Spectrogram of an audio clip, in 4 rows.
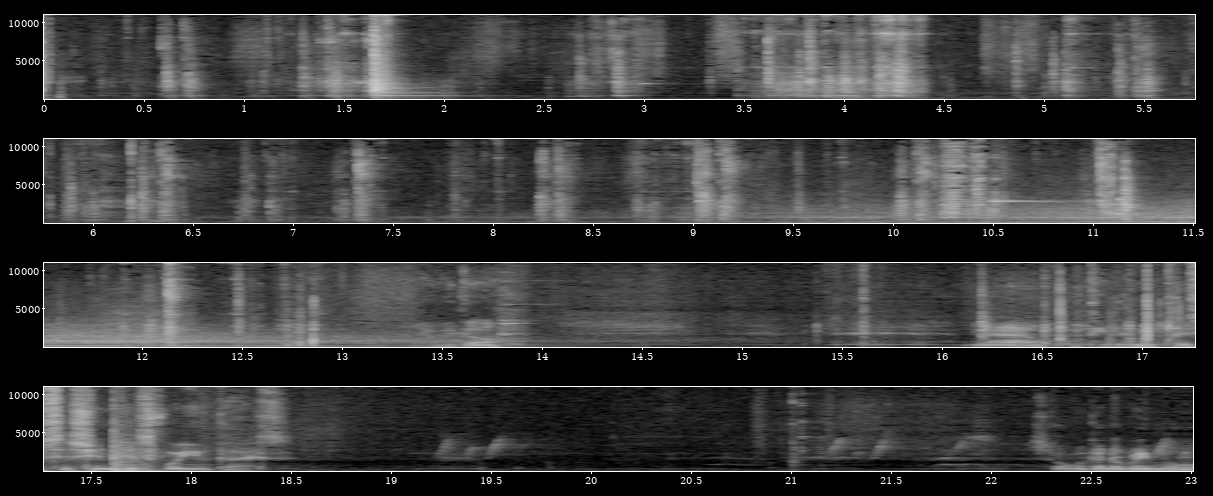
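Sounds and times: hand tools clicking and clanking: 0.0s - 13.0s
metal rattling and scraping: 0.0s - 14.2s.

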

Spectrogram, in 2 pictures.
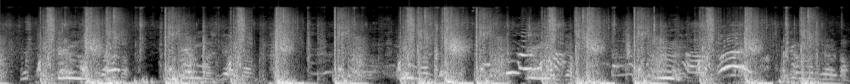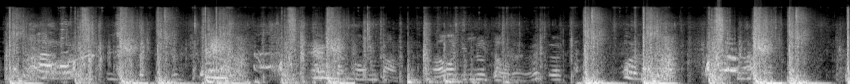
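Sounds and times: heavy punching thuds: 0.0s - 13.1s, 14.2s - 17.0s
people shouting and grunting: 0.0s - 17.0s.

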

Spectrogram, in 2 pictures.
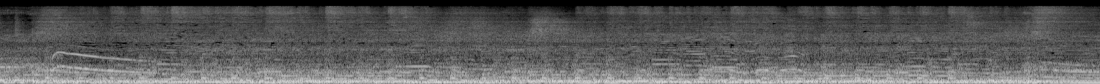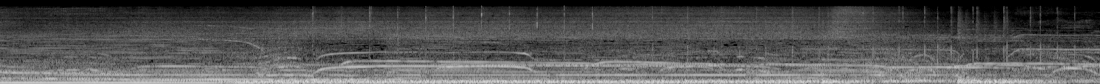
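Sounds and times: bass guitar: 0.0s - 22.0s
distorted electric guitar: 0.0s - 22.0s
drum kit: 0.0s - 22.0s.

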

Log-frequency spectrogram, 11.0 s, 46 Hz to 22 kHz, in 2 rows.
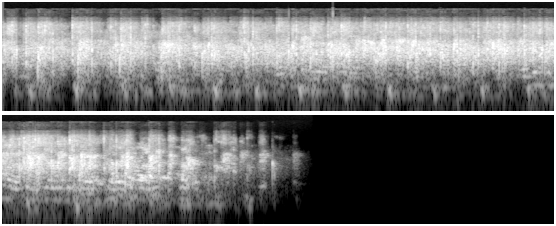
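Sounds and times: audience applause: 0.0s - 8.4s.

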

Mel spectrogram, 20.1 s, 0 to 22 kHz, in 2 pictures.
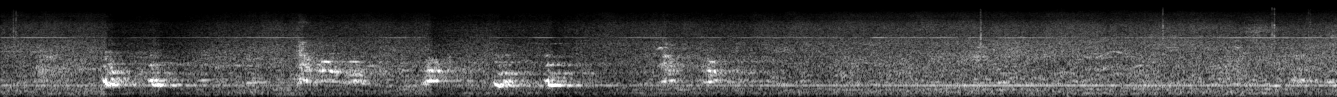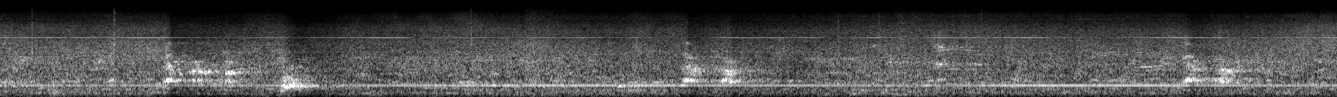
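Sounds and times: constant hum: 0.0s - 20.0s
dogs barking: 0.8s - 5.6s, 10.9s - 12.5s, 15.1s - 15.8s, 17.0s - 17.5s, 18.8s - 19.6s.

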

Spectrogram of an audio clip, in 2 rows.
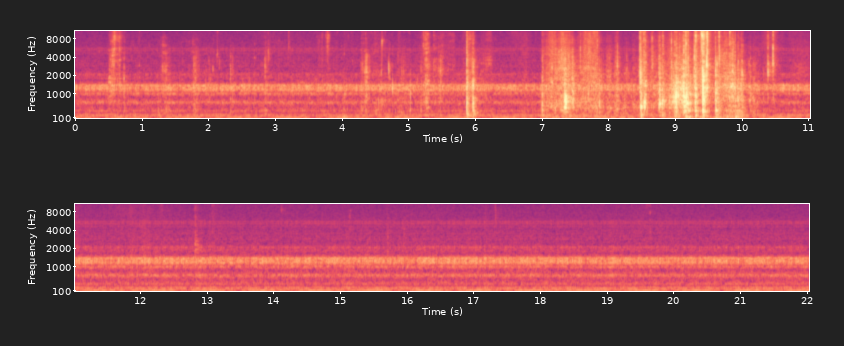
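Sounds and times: paper popcorn bag crinkling: 0.6s - 6.3s, 7.0s - 10.6s.

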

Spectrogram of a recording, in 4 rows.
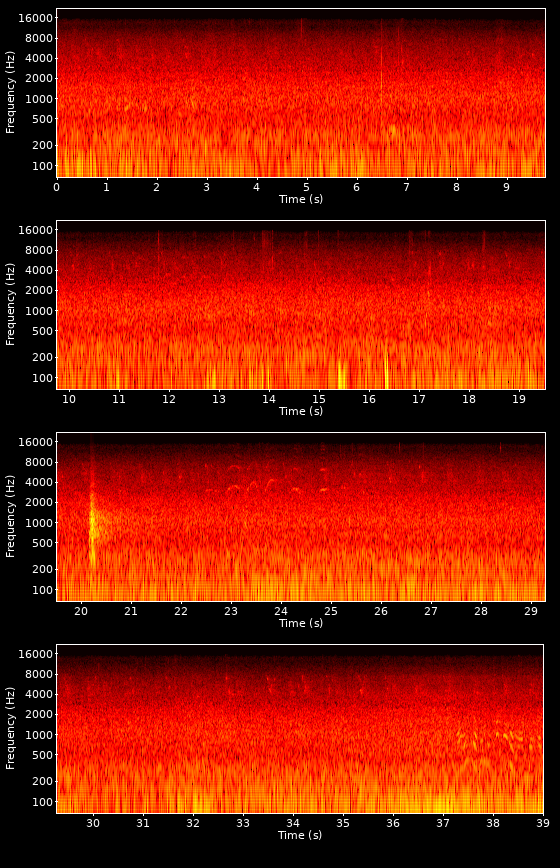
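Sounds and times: stream ambience with low rumble: 0.0s - 39.0s
short loud sound: 20.2s - 21.0s.

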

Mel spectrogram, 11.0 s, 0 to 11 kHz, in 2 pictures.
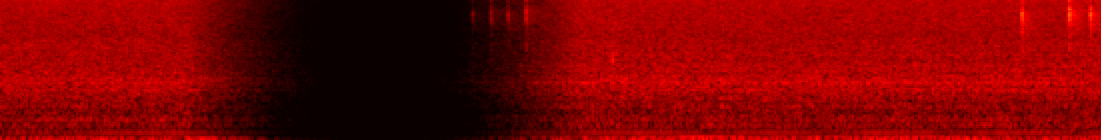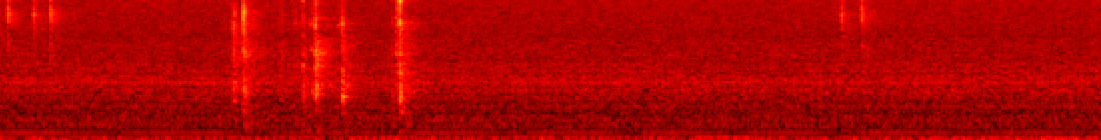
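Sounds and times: computer cooling fans whirring: 0.0s - 1.4s, 2.3s - 11.0s
sharp clicks: 5.1s - 5.9s, 9.7s - 10.0s.

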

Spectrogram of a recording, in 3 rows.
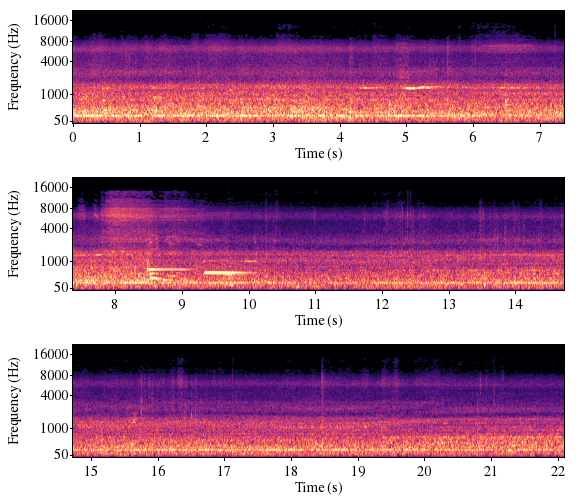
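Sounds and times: subway car equipment hum: 0.0s - 22.0s
two-note falling chime: 8.4s - 10.4s.

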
